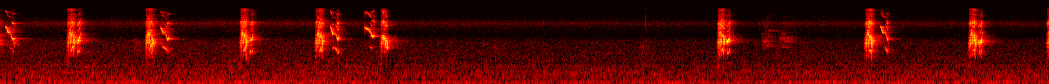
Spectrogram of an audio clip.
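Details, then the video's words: Lure calls of a Long-tailed shrike in the morning, intended to set quiet shrikes answering: rasping notes in pairs and singles, a pause of a few seconds, then more scratchy notes, with a steady high hiss. "toet toet Suara cendet gacor Pagi Hari pancingan jitu BIKIN cendet diam langsung nyaut ikutan bunyi"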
